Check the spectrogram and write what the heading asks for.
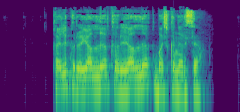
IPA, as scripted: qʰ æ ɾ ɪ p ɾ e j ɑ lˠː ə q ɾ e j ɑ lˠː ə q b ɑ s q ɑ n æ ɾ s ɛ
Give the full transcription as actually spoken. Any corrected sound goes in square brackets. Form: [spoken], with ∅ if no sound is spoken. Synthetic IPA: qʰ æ [l] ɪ p ɾ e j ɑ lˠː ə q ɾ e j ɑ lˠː ə q b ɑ [ʃ] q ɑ n æ ɾ s ɛ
